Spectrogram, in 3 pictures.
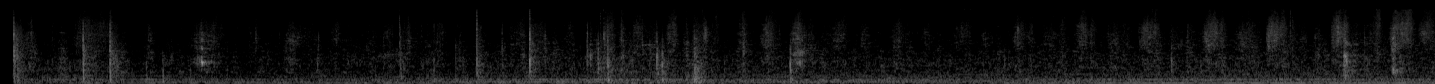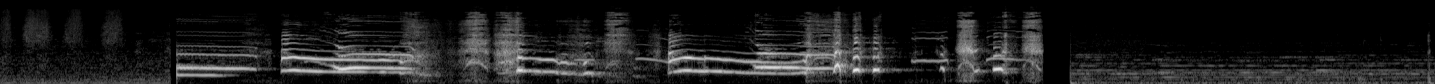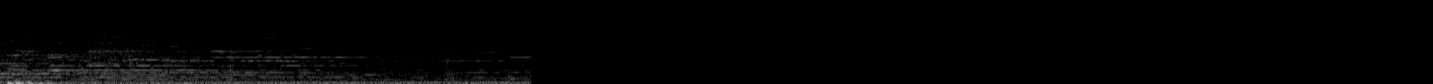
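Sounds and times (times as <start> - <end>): puppy howling: 16.1 - 18.7, 19.6 - 24.8.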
